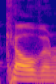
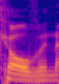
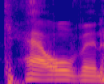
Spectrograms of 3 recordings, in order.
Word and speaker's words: Kelvin: And I said Kelvin, not Calvin, how you motherfucker be pronouncing this shit with a C-A. – Calvin got a job. – It's Kelvin. – He actually spells his name. – Hey, you remember that shit? – K-E-L-V-I-N, okay?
